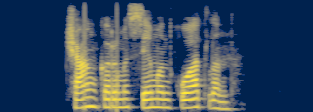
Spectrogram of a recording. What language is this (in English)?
Mari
